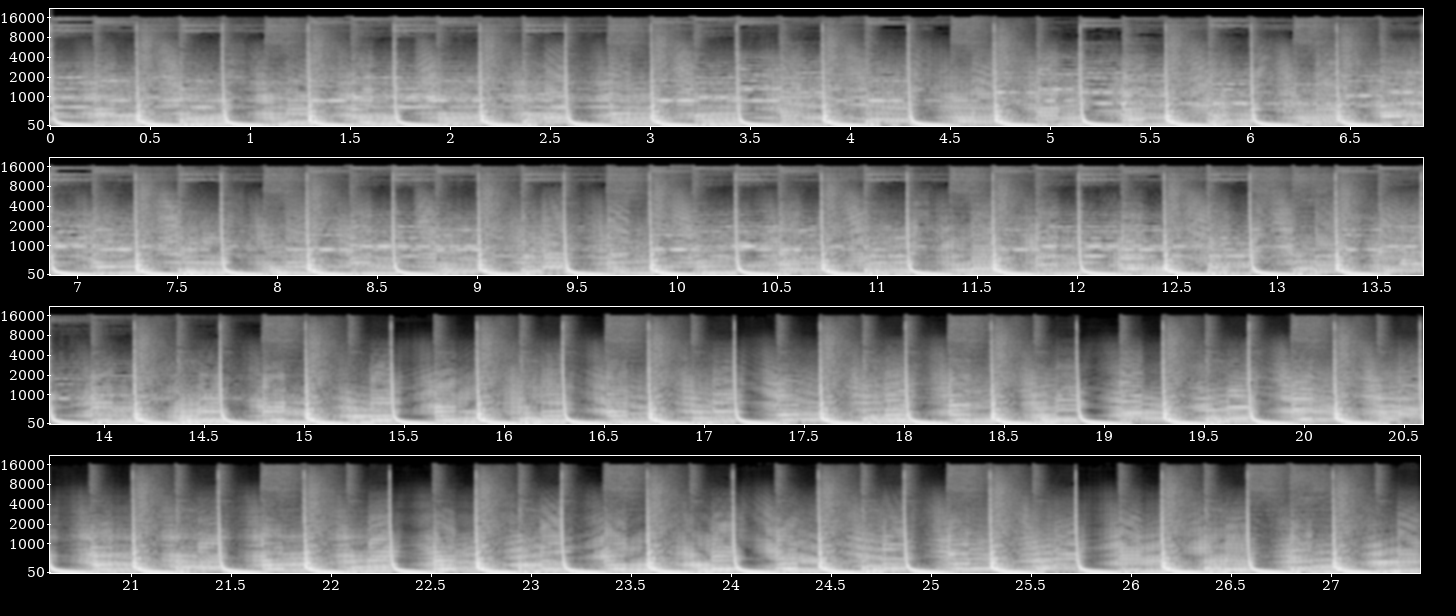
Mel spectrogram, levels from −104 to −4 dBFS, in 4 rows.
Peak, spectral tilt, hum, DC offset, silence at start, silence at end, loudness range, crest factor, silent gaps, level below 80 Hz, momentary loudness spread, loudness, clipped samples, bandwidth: 0 dBFS; -6.5 dB/octave; none; under 0.1%; 0 s; 0 s; 0 LU; 16 dB; none; -18 dBFS; 2 LU; -17 LUFS; under 0.1%; 17 kHz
